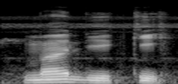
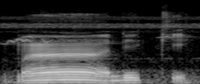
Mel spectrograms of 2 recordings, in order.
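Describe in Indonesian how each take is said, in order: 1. Vokal pertama 'ma' pendek. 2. Vokal pertama 'ma' panjang. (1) "Maliki itu pendek ma-nya" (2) "ada juga yang baca panjang"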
